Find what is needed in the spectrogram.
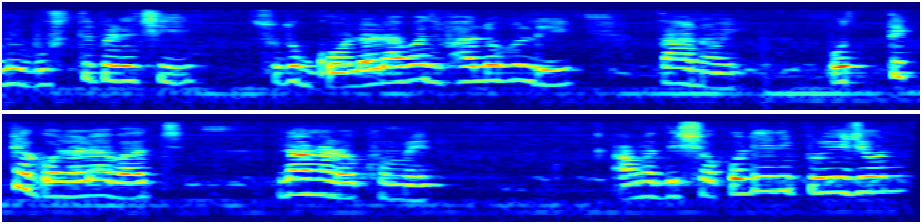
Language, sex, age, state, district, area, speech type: Bengali, female, 18-30, West Bengal, Malda, urban, spontaneous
